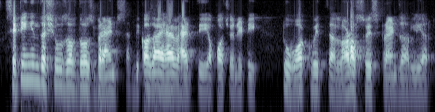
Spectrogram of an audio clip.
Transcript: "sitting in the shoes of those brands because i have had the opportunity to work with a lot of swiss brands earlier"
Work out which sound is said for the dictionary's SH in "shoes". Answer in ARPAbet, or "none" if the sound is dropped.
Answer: SH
